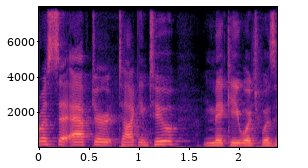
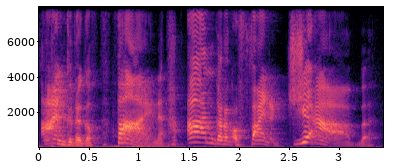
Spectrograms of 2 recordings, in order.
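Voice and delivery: put-on combative, hard-edged, slow, "job" drawn out. Recapping a scene, speaker acts out her line very aggressively. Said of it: "Very aggressively".

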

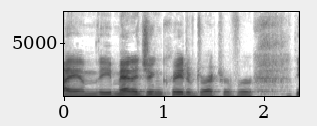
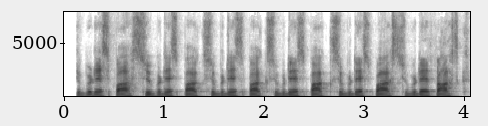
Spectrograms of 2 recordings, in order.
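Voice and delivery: said very fast, rapid-fire repetition. Asked to repeat a phrase five times very fast, saying it very fast. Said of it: "can you say Super Disc Box 5 times very fast".

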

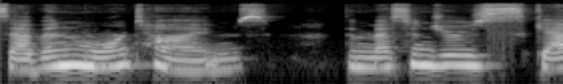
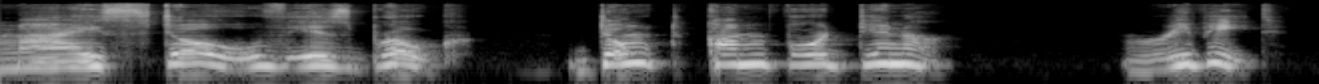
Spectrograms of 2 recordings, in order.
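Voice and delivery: put-on hoarse, slow old man's voice. Narrating a story, the old man gives Lena a message to repeat, slow, hoarse voice. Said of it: "in a slow, hoarse voice".

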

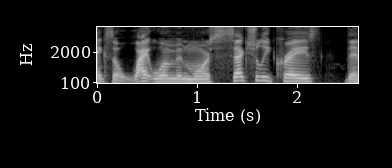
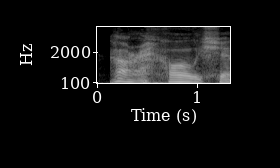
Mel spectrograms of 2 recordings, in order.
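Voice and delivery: out of breath, lower and quieter; 6 semitones lower, 9 dB quieter than usual. After finishing a bit for listeners, the speaker is out of breath. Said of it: "I'm out of breath".

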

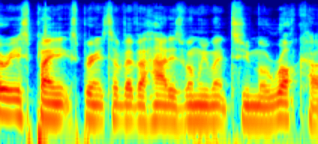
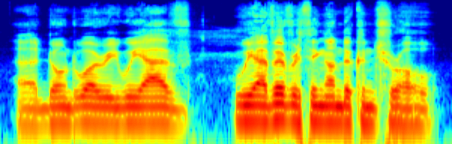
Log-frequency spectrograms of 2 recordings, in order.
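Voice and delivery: put-on sinister-sounding voice. Retelling what the pilot said over the tannoy: imitating a sinister-sounding voice. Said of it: "sinister-sounding voice coming over the tannoy".

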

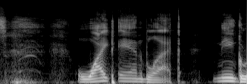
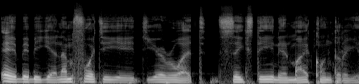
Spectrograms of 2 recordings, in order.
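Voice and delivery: put-on Russian accent, much lower pitch; 3 semitones lower, 4 dB quieter than usual. Acting out a man's pickup line to a girl, in a Russian accent. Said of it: "when you were giving that Russian accent".

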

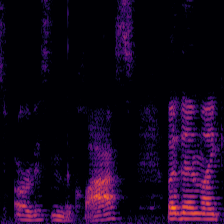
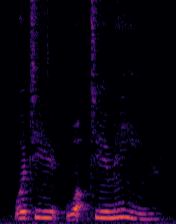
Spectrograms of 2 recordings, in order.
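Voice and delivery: fake British accent, pitched up; 5 semitones higher than usual. Joking that British people fake their accent: fake British accent. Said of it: "Yeah, exactly like that".

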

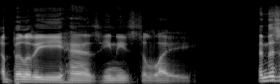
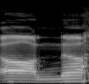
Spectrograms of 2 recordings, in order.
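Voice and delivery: ordinary talk

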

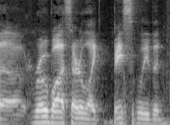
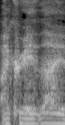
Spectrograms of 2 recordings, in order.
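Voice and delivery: put-on actor's whisper; 6 dB quieter than usual. Describing a movie scene, quoting an actor's line while imitating Eddie Redmayne whispering. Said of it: "He's whispering".

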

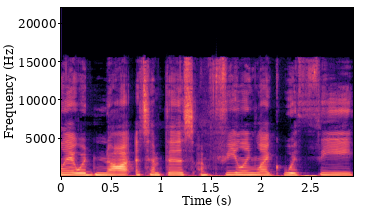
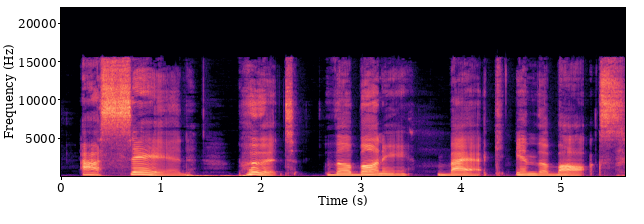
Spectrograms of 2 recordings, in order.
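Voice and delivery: put-on accent, much lower pitch; 2 semitones lower than usual. Performing a scripted scene, slipped into a Nylons accent. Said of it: "you even slipped into the little Nylons accent there".

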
